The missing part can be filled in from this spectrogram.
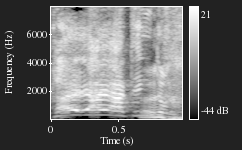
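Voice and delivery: high, loud, belted announcer voice impression.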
